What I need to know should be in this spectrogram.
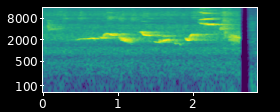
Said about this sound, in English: Just taking a moment to listen to that bird song.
